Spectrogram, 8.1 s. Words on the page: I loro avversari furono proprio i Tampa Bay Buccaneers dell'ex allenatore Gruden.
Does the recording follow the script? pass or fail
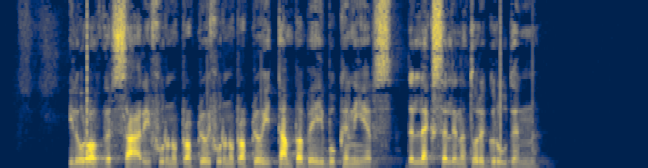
fail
